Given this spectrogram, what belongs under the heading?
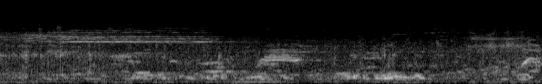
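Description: Pigeons coo in soft, repeated rolling calls close by, with a murmur of voices mixed in underneath.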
